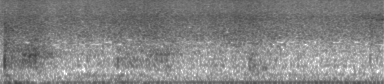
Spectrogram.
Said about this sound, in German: Und das jetzt alles einmal zusammen umschwenken. Und kurz anbraten für drei Minuten von allen Seiten.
